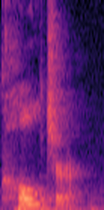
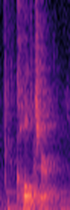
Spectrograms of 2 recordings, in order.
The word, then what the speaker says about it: culture: written on the page this word is pronounced culture culture the first syllable is the strong one and our vowel sound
